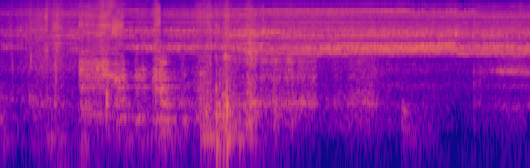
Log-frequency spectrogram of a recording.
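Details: Central AC unit low on freon, with a leaking distributor tube sitting in water. A steady high-pitched hiss of escaping refrigerant runs throughout over faint ticking.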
